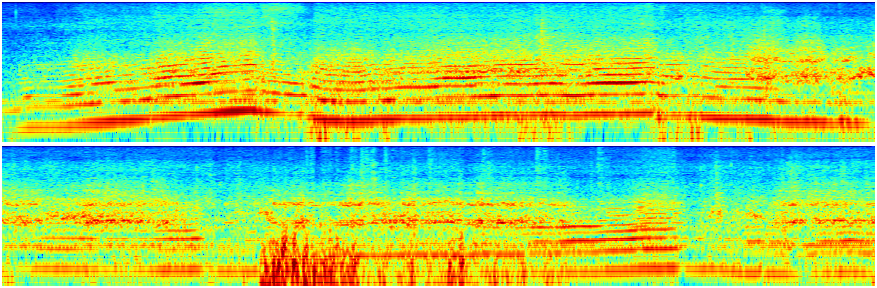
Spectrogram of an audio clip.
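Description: Honda Prelude drifting a mountain road on worn front tyres, long tonal tyre squeals sliding up and down in pitch over a steady revving engine, loud and close, with a sharper scrubbing burst near the middle.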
